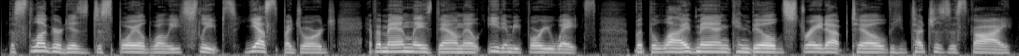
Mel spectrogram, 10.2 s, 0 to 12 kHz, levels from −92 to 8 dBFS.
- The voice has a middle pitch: Yes, medium, 175 Hz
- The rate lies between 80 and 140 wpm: No, average, 190 wpm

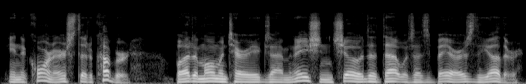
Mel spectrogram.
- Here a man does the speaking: Yes, male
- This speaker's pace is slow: No, fast, 205 wpm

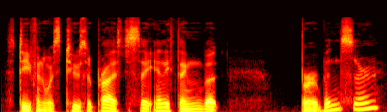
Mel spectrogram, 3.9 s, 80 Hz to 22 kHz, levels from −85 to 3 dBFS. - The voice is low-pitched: Yes, low, 120 Hz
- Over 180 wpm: No, average, 155 wpm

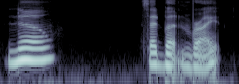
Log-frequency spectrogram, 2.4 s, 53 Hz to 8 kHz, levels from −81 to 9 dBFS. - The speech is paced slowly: Yes, slow, 100 wpm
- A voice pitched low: No, medium, 185 Hz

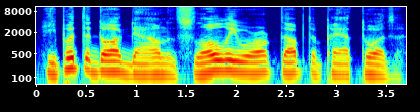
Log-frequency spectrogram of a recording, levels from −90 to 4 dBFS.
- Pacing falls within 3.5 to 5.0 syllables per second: Yes, 4.6 syllables/s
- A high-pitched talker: No, medium, 140 Hz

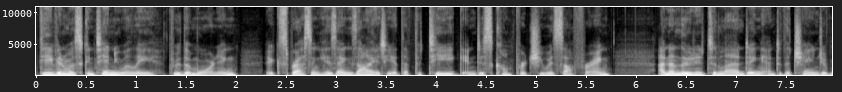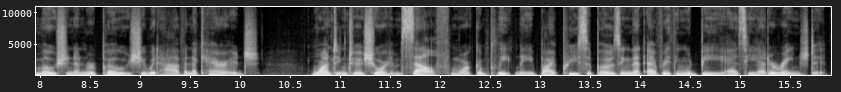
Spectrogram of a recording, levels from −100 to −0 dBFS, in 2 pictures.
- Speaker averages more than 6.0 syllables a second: Yes, 6.3 syllables/s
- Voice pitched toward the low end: No, medium, 170 Hz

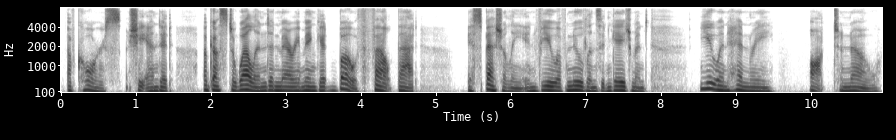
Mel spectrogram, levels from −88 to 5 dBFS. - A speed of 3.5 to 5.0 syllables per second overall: Yes, 4.6 syllables/s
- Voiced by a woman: Yes, female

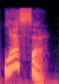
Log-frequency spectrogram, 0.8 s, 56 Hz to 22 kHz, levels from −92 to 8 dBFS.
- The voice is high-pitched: No, medium, 150 Hz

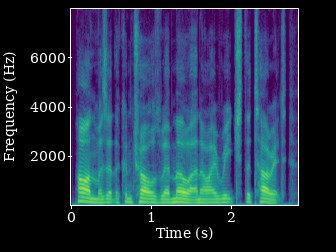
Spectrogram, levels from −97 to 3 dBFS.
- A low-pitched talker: Yes, low, 130 Hz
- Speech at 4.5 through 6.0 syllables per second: Yes, 5.9 syllables/s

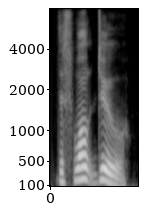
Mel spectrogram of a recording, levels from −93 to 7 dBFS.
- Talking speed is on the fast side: No, average, 165 wpm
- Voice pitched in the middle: Yes, medium, 155 Hz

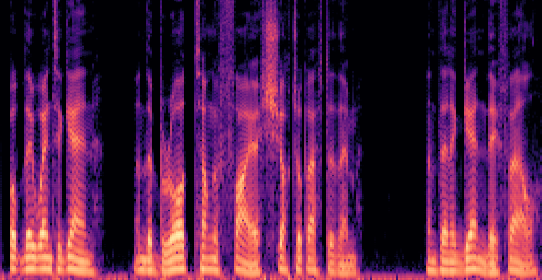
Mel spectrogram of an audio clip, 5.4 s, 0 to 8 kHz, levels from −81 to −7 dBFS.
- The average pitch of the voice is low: Yes, low, 100 Hz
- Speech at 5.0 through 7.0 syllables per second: Yes, 5.4 syllables/s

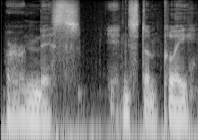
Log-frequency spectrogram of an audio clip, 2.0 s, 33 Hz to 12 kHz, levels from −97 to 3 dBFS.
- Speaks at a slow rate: Yes, slow, 90 wpm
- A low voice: Yes, very low, 80 Hz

